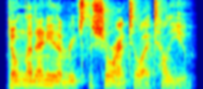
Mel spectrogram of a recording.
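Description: A man voicing a kindly but firm middle-aged male doctor who speaks gently and sternly. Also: mid-range voice, very fast, lightly acted.

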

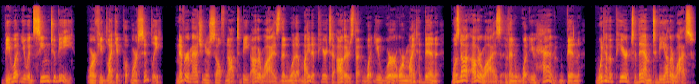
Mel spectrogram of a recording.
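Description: A man's voice: mid-range voice, very animated, normal speed, gravelly, hardly any pauses, breathy edge, exaggerated voice. A man voicing a pompous, self-satisfied older Duchess in a storybook, fond of moralizing and eager to agree. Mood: pompous, pleased. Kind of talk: storybook character reading.

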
